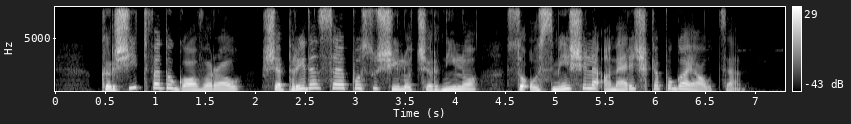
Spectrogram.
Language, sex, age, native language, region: Slovenian, female, 18-29, Hungarian, Pomurje region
